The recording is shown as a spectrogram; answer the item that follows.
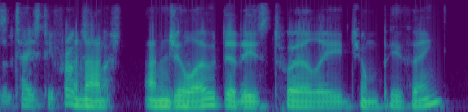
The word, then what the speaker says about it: Angel: My boys, the Street Profits versus Angel.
